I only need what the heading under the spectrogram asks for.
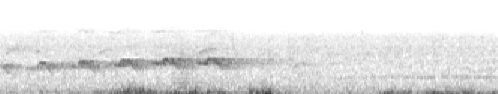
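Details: A common (Indian) myna on a coconut tree gives a short run of wavering, slurred mid-pitched notes lasting about a second, over a steady low rumble of wind.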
